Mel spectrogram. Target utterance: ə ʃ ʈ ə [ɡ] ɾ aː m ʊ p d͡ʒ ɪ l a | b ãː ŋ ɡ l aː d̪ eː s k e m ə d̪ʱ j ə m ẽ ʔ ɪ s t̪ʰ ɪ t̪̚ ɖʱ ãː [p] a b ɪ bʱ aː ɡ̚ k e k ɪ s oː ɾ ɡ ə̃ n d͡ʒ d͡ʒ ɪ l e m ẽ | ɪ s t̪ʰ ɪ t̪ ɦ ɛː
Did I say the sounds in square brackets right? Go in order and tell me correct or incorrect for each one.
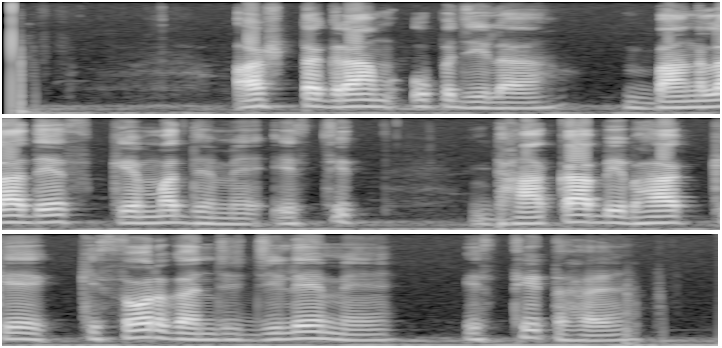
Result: correct, incorrect: k

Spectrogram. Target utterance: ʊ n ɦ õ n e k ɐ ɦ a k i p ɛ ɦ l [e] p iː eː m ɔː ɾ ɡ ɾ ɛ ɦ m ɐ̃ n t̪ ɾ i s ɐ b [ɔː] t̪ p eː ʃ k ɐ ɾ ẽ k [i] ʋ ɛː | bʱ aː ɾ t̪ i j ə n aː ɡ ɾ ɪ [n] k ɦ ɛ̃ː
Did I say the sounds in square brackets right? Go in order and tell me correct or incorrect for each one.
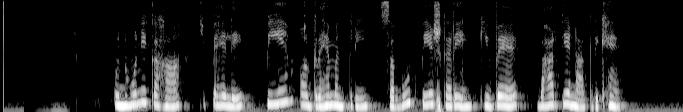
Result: correct, incorrect: uː, correct, incorrect: none

